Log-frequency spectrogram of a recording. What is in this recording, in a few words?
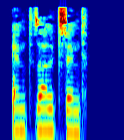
"entsalzend", German; adjectives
